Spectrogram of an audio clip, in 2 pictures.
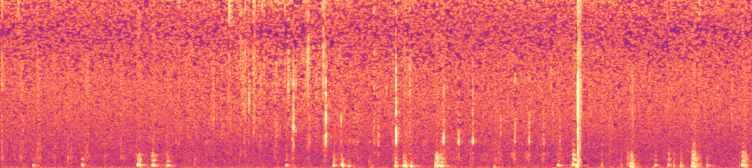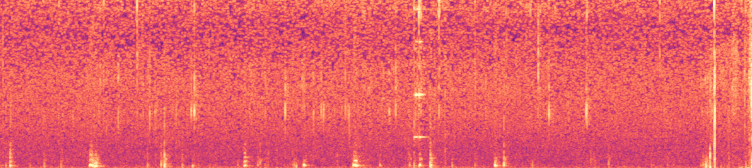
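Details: Rabbit, a male, giving strange noises as he eats: a long run of short, low, soft grunts and clicky chewing sounds at irregular intervals, with a few sharper snaps, against faint indoor hum.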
